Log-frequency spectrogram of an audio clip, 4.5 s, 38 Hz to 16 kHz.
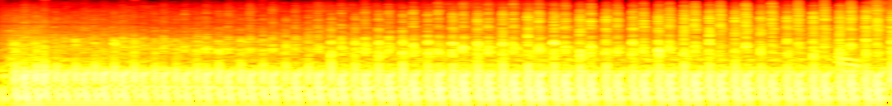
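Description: A 2007 Kawasaki Vulcan 1600 Nomad motorcycle with dual mufflers fires up and settles into a loud, close, rhythmic V-twin idle, its steady pulsing thump continuing throughout.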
